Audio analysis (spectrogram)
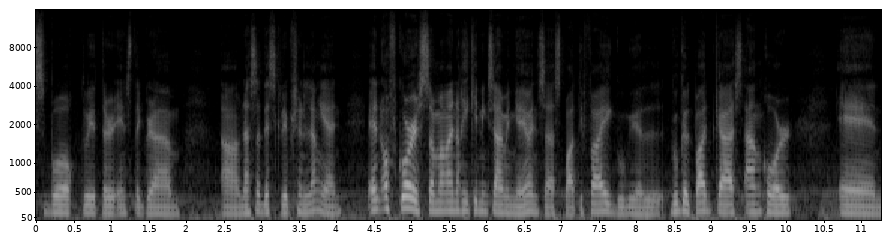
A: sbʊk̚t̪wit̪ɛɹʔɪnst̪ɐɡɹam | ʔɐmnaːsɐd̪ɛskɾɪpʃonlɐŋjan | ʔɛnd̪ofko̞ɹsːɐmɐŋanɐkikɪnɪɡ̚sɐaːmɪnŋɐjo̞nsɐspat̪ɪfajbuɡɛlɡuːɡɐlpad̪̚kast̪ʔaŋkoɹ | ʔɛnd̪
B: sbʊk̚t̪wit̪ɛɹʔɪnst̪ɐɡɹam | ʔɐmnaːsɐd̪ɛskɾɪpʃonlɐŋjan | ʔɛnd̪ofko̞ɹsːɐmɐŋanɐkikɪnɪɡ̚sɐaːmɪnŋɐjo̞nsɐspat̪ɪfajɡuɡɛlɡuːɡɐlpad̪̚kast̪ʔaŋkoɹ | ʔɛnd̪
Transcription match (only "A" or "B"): B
